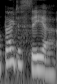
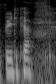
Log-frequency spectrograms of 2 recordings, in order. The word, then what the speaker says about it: Boudicca: um she tells me actually it was Boudicca or bodacia as we were taught growing up apparently now it's pronounce boudica but she was in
